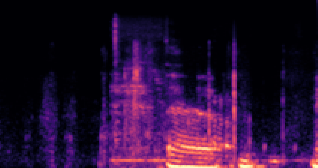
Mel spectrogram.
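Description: A man speaks over an online call.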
